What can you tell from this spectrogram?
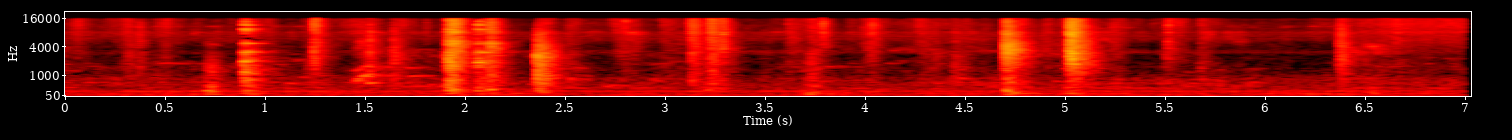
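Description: Short sharp knocks of household items being picked up and set down on a countertop, in three small clusters: around a second in, around two seconds in, and about five seconds in.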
